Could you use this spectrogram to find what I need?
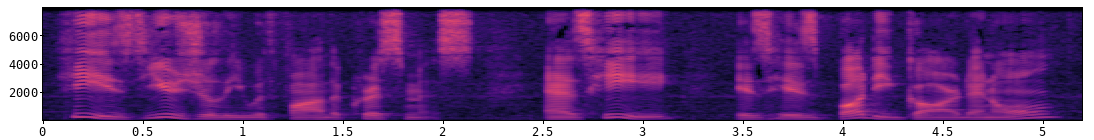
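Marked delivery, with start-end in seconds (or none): none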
